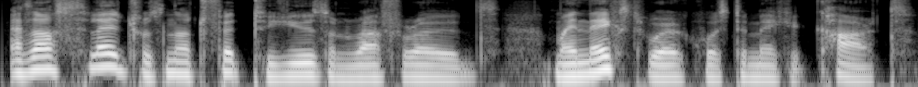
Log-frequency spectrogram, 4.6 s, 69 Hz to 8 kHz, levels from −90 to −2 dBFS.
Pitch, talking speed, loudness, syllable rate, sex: 130 Hz, 250 wpm, -19 LUFS, 5.0 syllables/s, male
